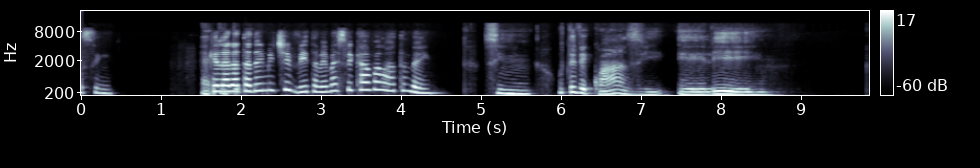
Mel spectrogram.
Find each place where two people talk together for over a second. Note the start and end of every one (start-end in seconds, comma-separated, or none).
none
